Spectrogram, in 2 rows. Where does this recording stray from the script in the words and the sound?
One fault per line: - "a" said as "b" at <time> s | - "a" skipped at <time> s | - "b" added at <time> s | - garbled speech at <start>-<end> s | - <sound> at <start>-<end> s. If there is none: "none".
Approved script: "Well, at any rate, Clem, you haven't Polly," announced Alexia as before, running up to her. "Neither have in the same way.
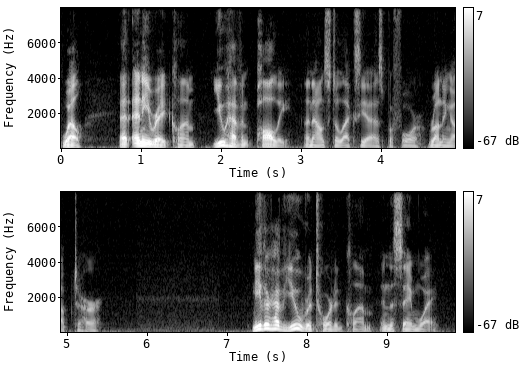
- "you retorted Clem" added at 7.7 s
